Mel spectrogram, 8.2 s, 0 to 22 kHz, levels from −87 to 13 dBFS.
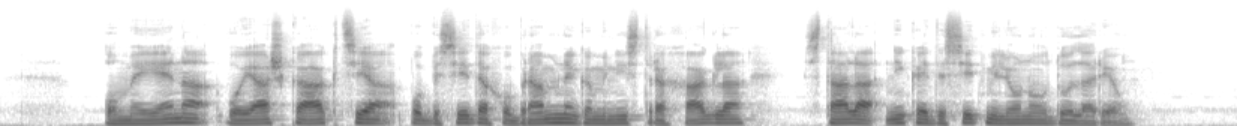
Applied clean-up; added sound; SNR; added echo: none; none; none; none.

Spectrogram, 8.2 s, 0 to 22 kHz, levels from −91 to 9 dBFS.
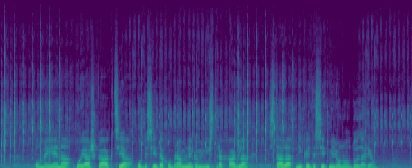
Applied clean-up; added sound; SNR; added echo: none; Writing; 16 dB; none.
